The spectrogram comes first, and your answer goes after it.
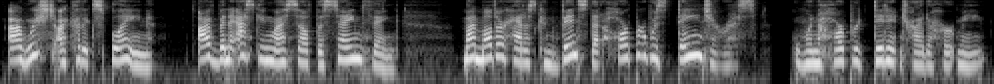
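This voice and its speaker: A woman's voice: on the high side, a bit bright, dry recording. Earnest, troubled young woman, dry recording. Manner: urgent, pleading. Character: earnest, troubled young woman confiding dark family secrets. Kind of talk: scripted game voice acting.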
